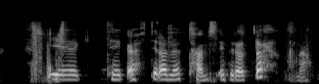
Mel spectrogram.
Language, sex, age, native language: Icelandic, female, 15, Icelandic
